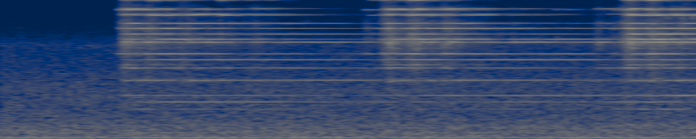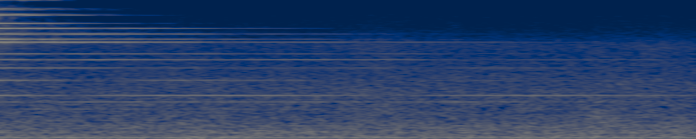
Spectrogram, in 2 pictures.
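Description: Altar bells rung three times at the elevation of the chalice, marking the consecration of the wine. The three bright, metallic rings come about a second and a half apart, and the last fades slowly.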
